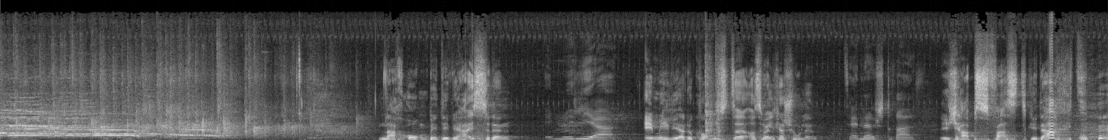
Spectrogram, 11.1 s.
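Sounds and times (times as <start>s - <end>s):
applause: 0.0s - 3.8s
speech: 3.8s - 11.0s
laughter: 10.4s - 11.0s.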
